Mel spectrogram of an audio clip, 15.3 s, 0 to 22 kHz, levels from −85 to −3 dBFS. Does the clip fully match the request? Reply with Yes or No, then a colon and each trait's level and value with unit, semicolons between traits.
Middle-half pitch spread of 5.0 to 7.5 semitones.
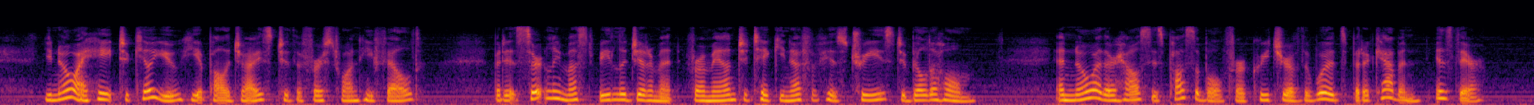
No: average, 3.3 semitones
